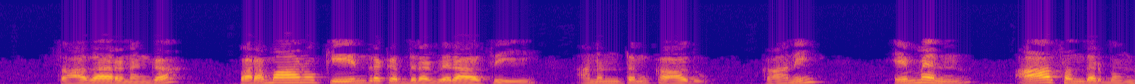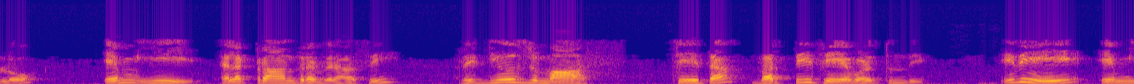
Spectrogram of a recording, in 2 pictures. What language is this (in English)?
Telugu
